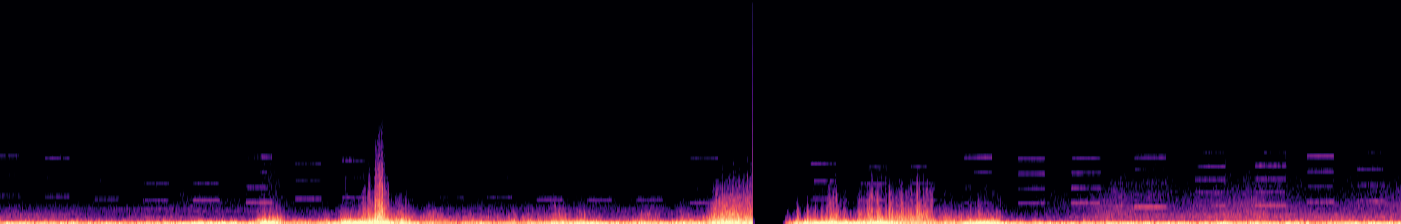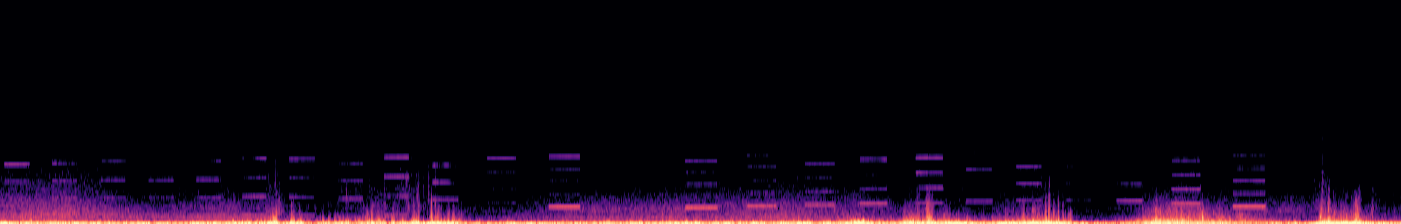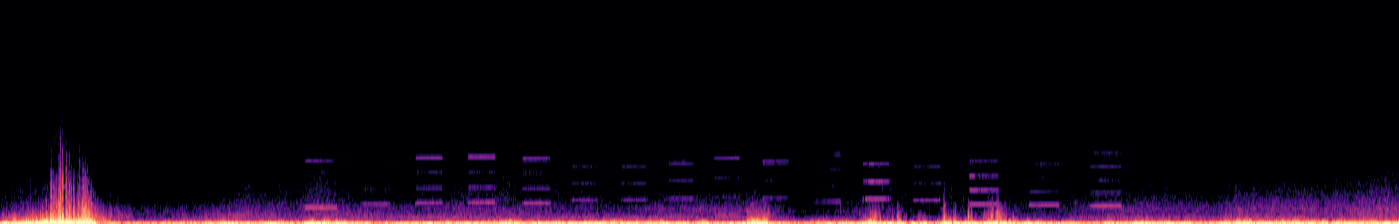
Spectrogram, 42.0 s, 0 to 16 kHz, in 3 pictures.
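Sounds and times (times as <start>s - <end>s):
short electronic beeps tune: 0.0s - 19.9s, 20.8s - 26.7s, 31.1s - 39.4s
steady low rumble: 0.0s - 42.0s.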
